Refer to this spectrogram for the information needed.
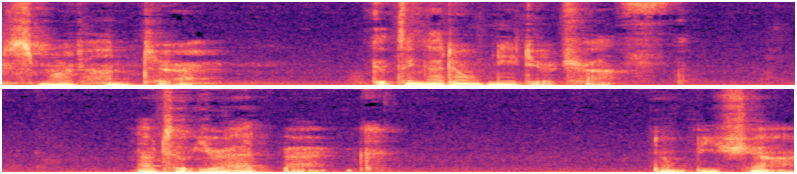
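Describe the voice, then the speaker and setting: A man acting a slow, deep-voiced seductive vampire. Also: darkish tone. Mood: commanding, teasing. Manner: slow, teasing, murmuring with pet names. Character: suave predatory male vampire, teasing and seductive. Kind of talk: intimate ASMR roleplay.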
